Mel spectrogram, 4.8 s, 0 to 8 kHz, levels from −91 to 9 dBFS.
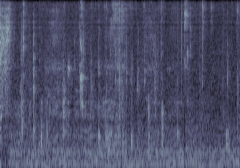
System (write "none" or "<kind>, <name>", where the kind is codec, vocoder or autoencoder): none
